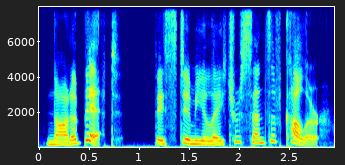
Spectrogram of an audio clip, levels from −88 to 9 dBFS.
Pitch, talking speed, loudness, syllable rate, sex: 225 Hz, 185 wpm, -18 LUFS, 5.8 syllables/s, female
